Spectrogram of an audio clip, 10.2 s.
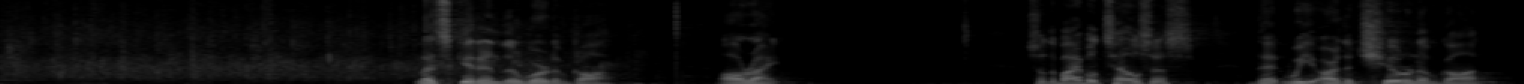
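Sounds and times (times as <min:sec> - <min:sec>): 
audience clapping: 0:00.0 - 0:04.6
speech: 0:02.8 - 0:04.2, 0:04.8 - 0:05.3, 0:06.9 - 0:10.0.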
